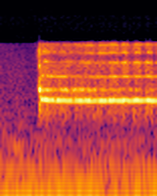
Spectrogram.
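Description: A telephone ringtone starts abruptly and rings steadily, a clear electronic tone sustained at moderate loudness over a faint background hum.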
